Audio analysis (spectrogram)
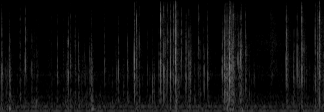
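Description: A large, full and hollow printed plastic bag of Unicorn Popcorn holding several smaller packs is held and squeezed by fingertips with painted nails. It gives quiet, bright, dry crinkles and crackles in irregular bursts, loudest around the two- and three-second marks, over a faint steady low hum.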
